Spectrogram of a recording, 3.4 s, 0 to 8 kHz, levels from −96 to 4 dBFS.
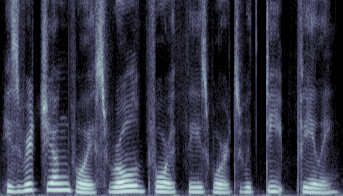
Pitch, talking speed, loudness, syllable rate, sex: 200 Hz, 190 wpm, -17 LUFS, 4.8 syllables/s, female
